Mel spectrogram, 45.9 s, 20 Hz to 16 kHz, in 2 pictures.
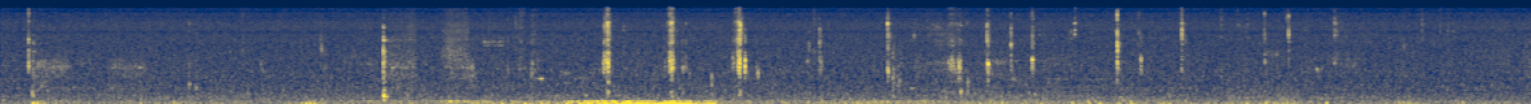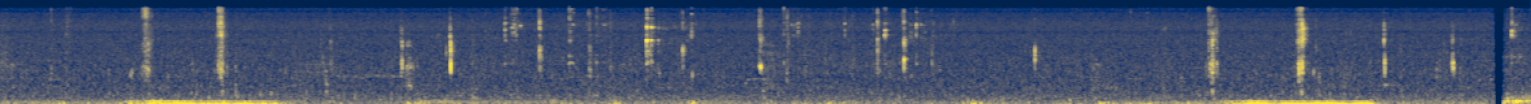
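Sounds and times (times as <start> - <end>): person chewing noodles: 8.8 - 12.4, 13.2 - 20.2, 42.3 - 43.8.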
